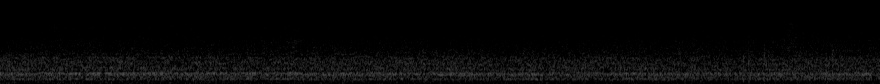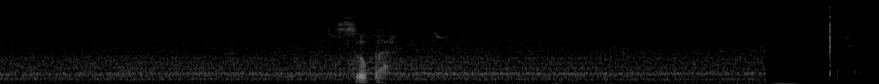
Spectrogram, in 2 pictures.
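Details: Honey bees on their first cleansing flight of March, heading out for water and pollen among blooming crocuses near hives set on tree-stump stands; a steady, low droning hum of many bees throughout, with a brief rustling knock near the end.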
